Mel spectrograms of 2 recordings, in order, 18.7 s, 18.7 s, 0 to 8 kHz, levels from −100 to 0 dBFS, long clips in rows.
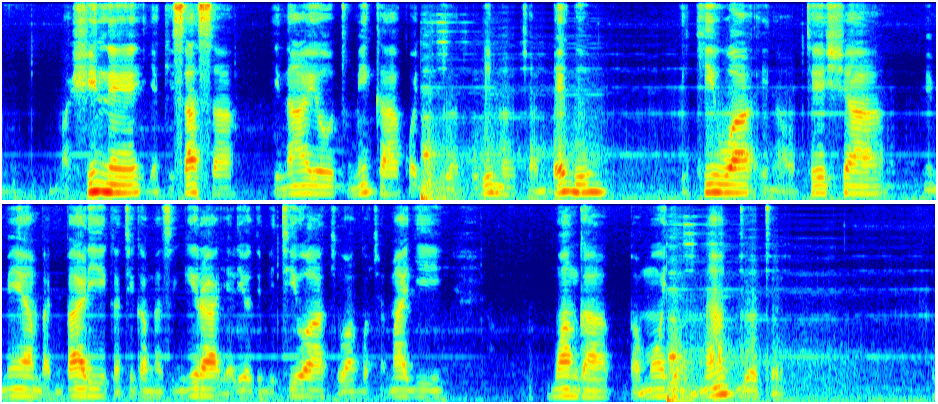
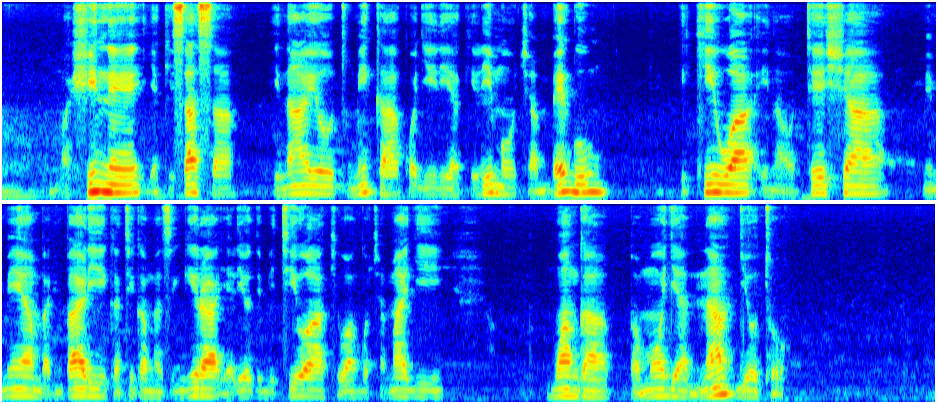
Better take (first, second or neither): second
